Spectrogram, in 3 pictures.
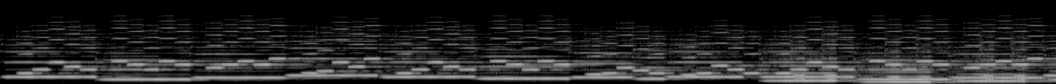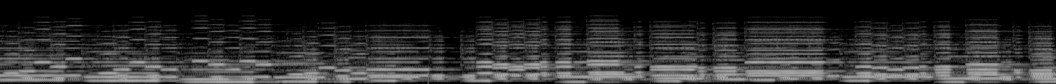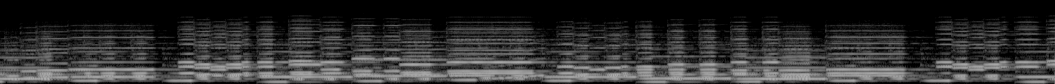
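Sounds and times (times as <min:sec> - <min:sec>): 
31-note grind organ playing a folk tune: 0:00.2 - 0:31.6.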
